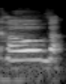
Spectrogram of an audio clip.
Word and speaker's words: Kōv: us uh or sorry when did you start cop essentials and just tell us a little bit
